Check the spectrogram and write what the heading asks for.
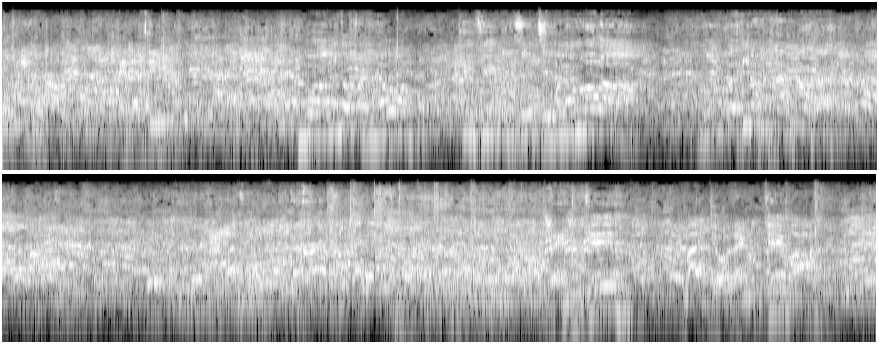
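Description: A man speaking into a handheld microphone in a large hall, with a crowd chattering underneath.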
